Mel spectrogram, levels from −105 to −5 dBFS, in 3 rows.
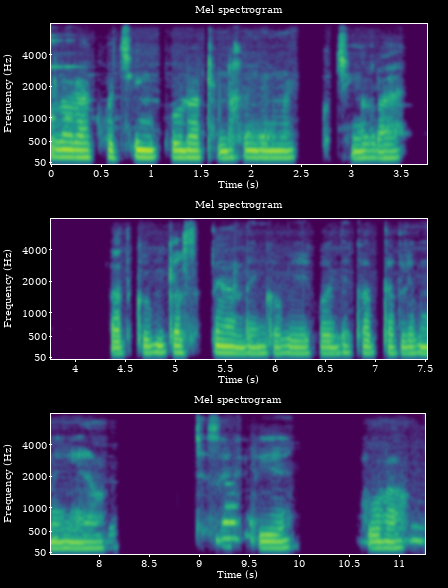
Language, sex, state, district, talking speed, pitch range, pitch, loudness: Hindi, male, Jharkhand, Sahebganj, 95 wpm, 135-150 Hz, 145 Hz, -27 LUFS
